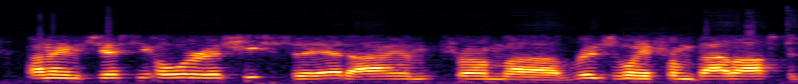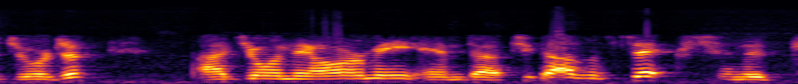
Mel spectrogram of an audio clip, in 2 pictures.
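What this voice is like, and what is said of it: Southern US accent. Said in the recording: “you have that nice southern accent going on ... you sound like a good old southern boy”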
